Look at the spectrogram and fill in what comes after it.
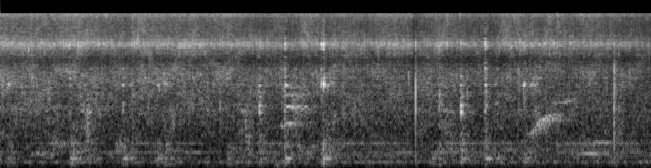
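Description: Sliced onions and dried red chillies sizzling in hot oil in an iron kadai, stirred with a spatula that scrapes and clicks against the pan now and then, most sharply about three seconds in.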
